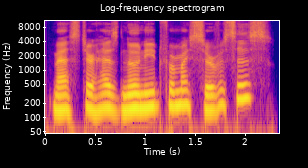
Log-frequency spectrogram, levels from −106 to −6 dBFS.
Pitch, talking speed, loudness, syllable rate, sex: 165 Hz, 180 wpm, -17 LUFS, 4.6 syllables/s, male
